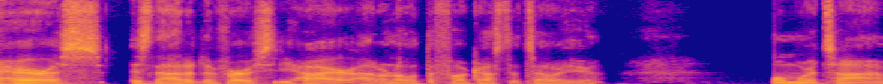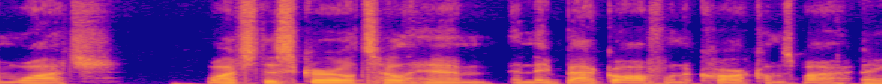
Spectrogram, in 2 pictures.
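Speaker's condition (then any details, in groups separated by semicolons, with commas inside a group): No condition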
